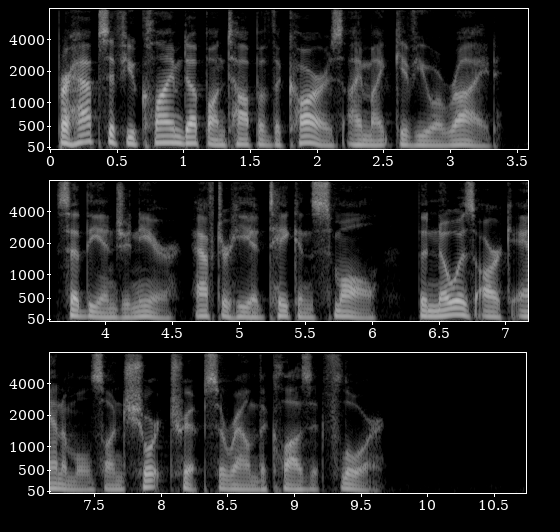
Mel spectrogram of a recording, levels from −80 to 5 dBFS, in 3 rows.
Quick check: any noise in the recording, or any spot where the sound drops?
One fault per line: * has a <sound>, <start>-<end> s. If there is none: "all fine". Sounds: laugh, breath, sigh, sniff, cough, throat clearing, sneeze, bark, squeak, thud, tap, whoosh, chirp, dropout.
all fine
